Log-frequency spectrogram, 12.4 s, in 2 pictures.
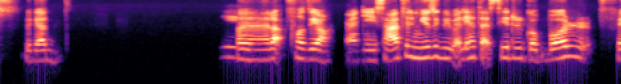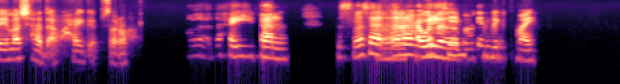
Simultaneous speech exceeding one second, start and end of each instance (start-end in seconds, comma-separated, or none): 10.0-11.2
